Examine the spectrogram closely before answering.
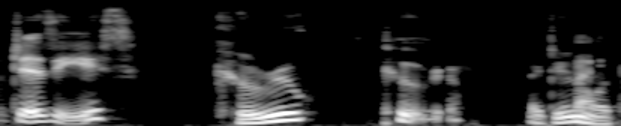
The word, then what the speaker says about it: kuru: So the disease is called Kuru disease. Kuru? Kuru. I do know what that is. Okay, let me make sure I'm pronouncing it correctly.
